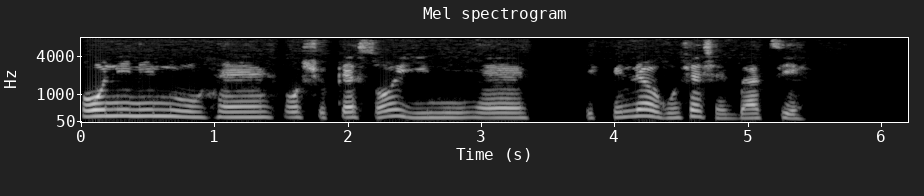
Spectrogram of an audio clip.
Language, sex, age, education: Yoruba, female, 15-29, tertiary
